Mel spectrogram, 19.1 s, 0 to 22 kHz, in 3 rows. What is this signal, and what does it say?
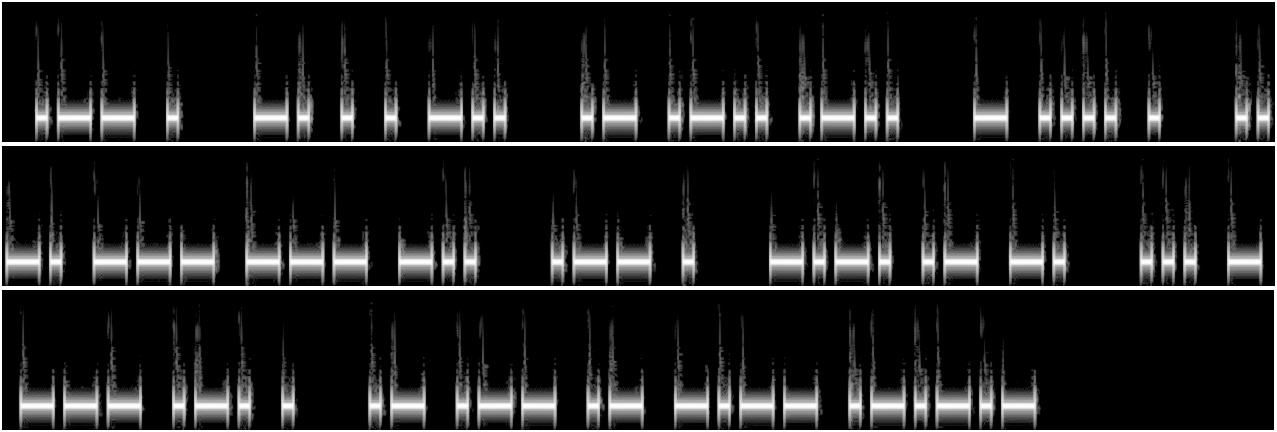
Morse code, heard as a keyed tone, about 22 wpm, 700 Hz. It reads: WE NEED ALL THE FOOD WE CAN STORE AWAY.
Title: Sentences from Top 1000 Words - Review Part 5 - 22wpm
